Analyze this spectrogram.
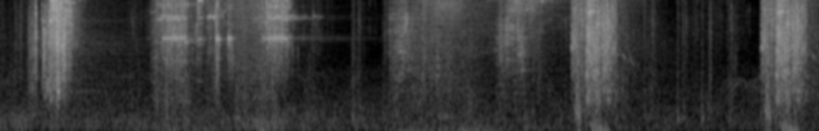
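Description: Game footsteps thud on a wooden floor.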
